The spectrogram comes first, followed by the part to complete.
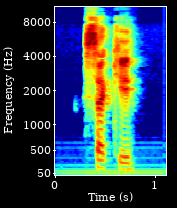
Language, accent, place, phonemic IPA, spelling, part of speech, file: French, France, Lyon, /sa.ke/, saquer, verb, LL-Q150 (fra)-saquer.wav
- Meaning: 1. to sack, fire (an employee) 2. to be able to stand someone 3. to give low marks to a pupil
